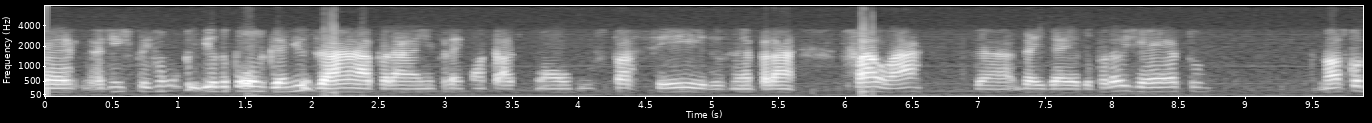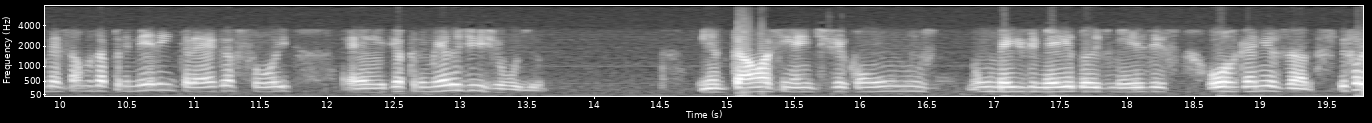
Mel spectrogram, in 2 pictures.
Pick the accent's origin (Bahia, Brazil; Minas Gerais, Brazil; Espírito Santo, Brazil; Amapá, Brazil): Espírito Santo, Brazil; Marechal Floriano; Eu sou daqui, sou nascido e criado aqui em Marechal Floriano, nasci aqui em Araguaia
